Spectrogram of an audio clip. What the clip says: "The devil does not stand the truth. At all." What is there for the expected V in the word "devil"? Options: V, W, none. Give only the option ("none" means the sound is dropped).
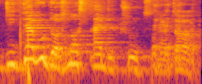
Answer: V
